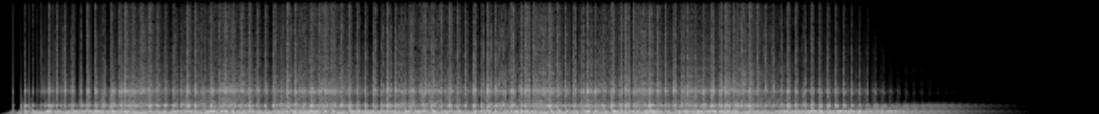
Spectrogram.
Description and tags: Rhythmic, low pitched noise pulses with vocal formant filtering, reverberant spectral sweep at end.
sci-fi, sound-effect, horror, synth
